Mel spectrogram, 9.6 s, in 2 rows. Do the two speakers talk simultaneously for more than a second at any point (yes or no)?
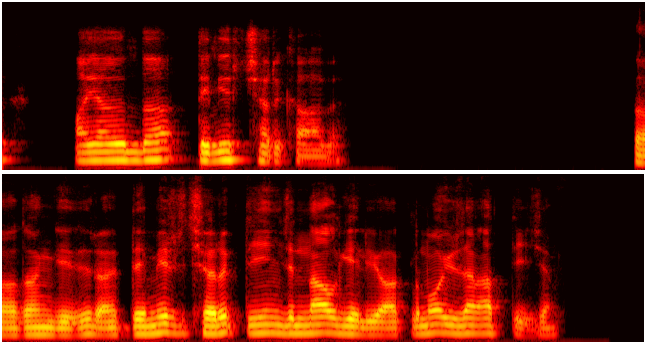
no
